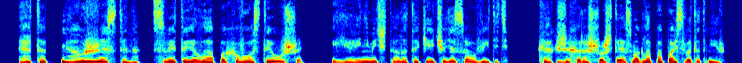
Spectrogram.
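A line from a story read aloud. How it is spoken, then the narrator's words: Whispered. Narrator (Russian): прошептала Миори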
